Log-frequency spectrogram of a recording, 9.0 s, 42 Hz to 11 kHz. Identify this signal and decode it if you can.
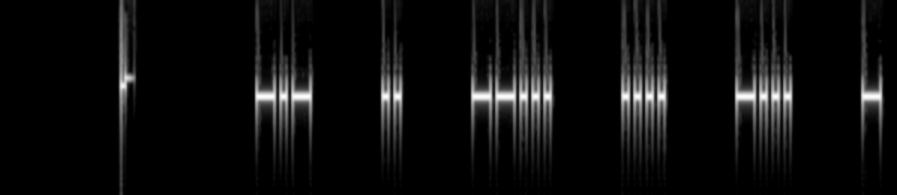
Morse code, heard as a keyed tone, about 21 wpm, spaced as for 9 wpm, 700 Hz. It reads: KI7HBT
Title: USA Call Signs - 6 Characters - 4x Character Spacing - 20wpm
